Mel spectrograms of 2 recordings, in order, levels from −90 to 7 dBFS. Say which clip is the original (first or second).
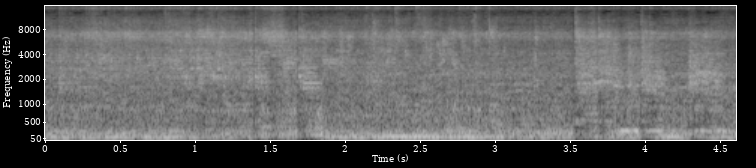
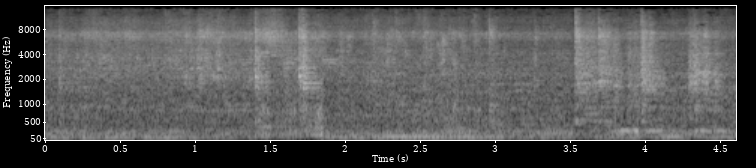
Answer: second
